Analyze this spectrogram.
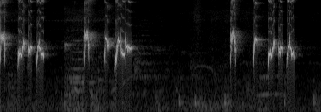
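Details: Song of a red-whiskered bulbul used to draw in other bulbuls: loud three- to five-note warbled phrases, bright and falling in pitch, repeated three times with brief pauses.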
